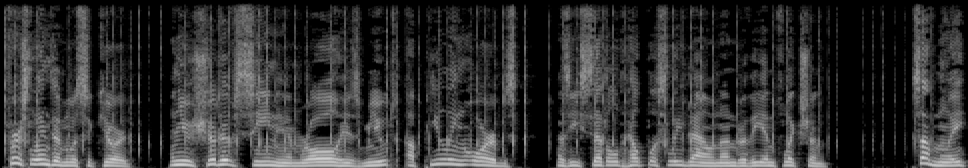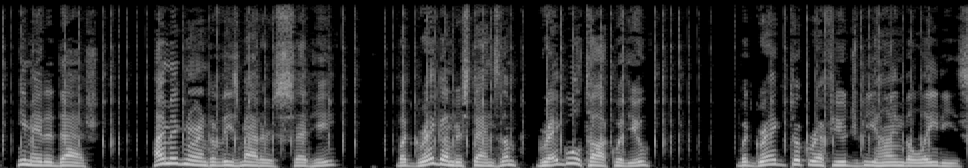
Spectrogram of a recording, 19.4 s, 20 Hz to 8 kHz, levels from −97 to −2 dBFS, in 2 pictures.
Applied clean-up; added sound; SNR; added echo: neural mask model RNNoise.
